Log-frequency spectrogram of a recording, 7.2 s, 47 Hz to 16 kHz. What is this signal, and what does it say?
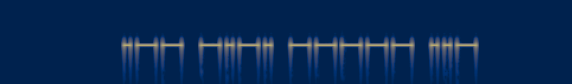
Morse code, heard as a keyed tone, about 15 wpm, 700 Hz. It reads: WC0U
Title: USA Call Signs - 4 Characters - Repeated 2x - 15wpm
